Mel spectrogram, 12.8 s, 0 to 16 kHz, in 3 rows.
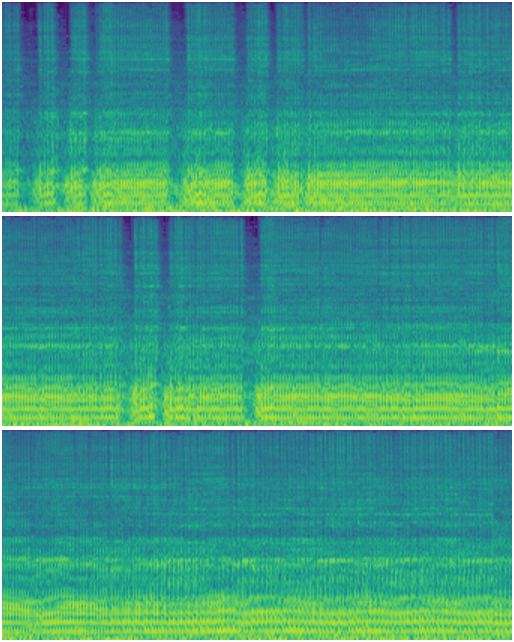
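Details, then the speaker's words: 1989 Kawasaki KX80 big-bore 110 two-stroke held at full throttle never comes on the pipe, pitch staying flat and bogged instead of climbing sharply; owner suspects jetting or something slightly off, unconfirmed. "this thing's gonna be so fast once it goes come on go well that's the bike for you guys I went through everything I don't know what it could be either jetting or something's a little bit off"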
